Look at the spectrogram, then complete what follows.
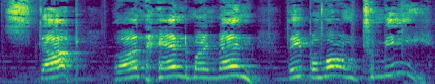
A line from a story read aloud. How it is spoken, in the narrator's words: the sweaty fat man screamed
